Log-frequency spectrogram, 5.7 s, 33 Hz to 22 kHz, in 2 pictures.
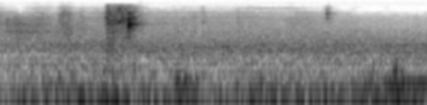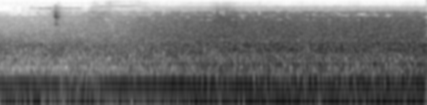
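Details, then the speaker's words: Coleman Mach 15 RV rooftop AC unit, newly replaced, switched to cool low: quiet hum, then a steady low fan drone swells up about 2.5 s in and holds evenly; fan starting normally. "Fan just kicked on. Usually you'll hear the compressor kick on. Not always."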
